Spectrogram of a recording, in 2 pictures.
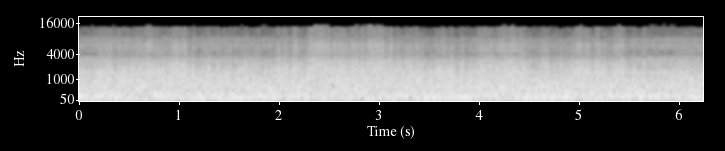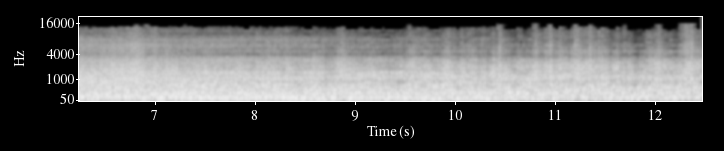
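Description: Wind rushing over the microphone with the running noise of a passenger train at speed, recorded from beside the coach. The hiss eases a little in the last few seconds.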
